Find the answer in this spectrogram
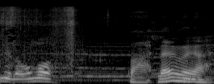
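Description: A man's voice talking, pausing in the middle, then a quick, fast-wavering vocal sound near the end.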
